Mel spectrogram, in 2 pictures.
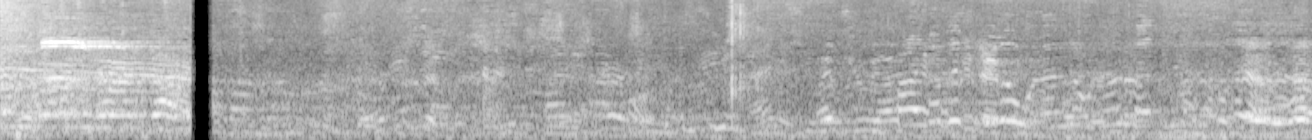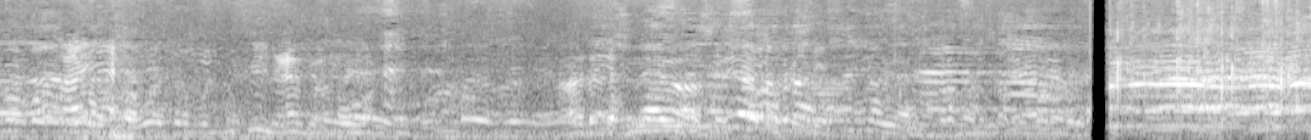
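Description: Several men talk and call out excitedly close by.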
